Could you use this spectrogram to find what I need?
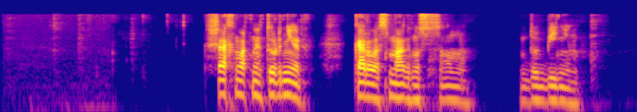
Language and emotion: Russian, neutral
